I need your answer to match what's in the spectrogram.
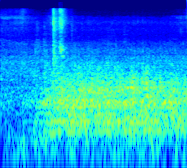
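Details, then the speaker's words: Washing machine with drum noise during wash: deep, rough gritty rumble as the drum turns; worn drum bearings, to be replaced with bearing and oil seal, after which it runs silently. "இப்ப வந்து அத drum கழட்டிட்டு அதை வந்து அந்த sound என்னன்னு bearing மாத்த போறோம். அத சவுண்ட பாருங்க இந்த சவுண்ட் எவ்ளோ ஓவரா சவுண்ட் பாருங்க."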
